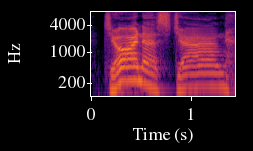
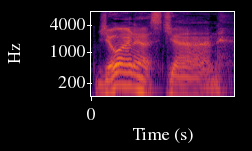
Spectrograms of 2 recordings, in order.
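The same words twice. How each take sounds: First: Higher, louder outlaw coaxing; Micah Bell. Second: Coaxing outlaw drawl, falling away; Micah Bell. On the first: Outlaw urging John to join, higher and louder. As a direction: press him harder, pitched up. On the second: Outlaw recruiting John, in Micah's falling drawl. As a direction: lure him in with a sly drawl. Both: Acted. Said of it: "Try the mic impression again, please".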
